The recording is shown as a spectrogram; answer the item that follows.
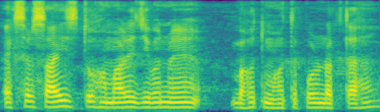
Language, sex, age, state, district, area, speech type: Hindi, male, 30-45, Bihar, Muzaffarpur, rural, spontaneous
